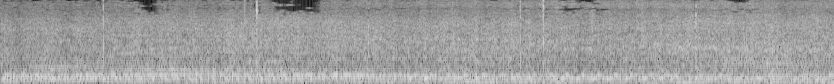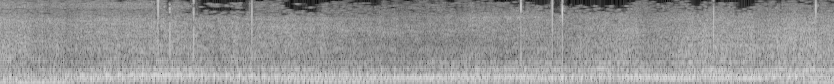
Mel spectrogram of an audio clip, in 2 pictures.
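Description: Sports car engines running close by, their pitch rising and falling as a car drives slowly past and others move up behind it.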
